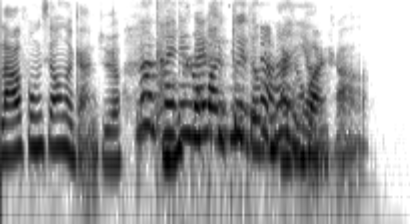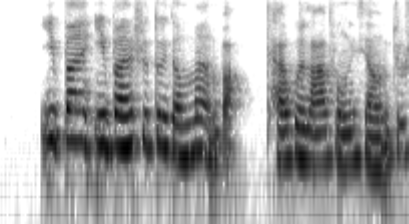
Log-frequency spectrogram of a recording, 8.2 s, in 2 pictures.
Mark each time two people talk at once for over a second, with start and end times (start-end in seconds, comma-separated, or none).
1.6-3.3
